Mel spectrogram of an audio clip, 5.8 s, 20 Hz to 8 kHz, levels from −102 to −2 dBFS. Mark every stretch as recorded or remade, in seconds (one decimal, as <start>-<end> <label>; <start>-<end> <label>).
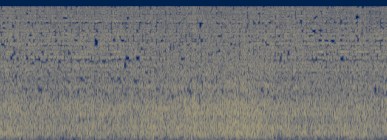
0.0-5.8 recorded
